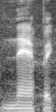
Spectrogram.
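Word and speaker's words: Knapik: to my name, Napick. That's K-N-A-P-I-K. The K is silent.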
